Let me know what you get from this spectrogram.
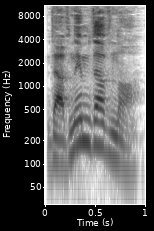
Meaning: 1. long ago 2. once upon a time
- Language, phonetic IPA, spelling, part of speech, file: Russian, [dɐvˈnɨm dɐvˈno], давным-давно, adverb, Ru-давным-давно.ogg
